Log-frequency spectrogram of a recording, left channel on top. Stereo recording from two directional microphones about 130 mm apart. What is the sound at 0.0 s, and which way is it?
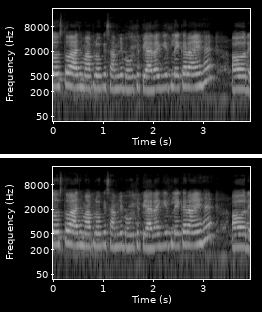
A woman's voice, 15° left (ahead or behind).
